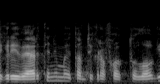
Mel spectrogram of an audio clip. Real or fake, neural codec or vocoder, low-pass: real; none; 7.2 kHz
